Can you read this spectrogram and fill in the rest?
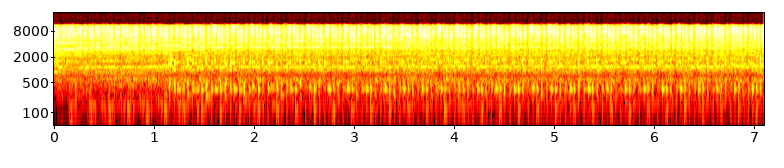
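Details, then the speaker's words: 1984 Honda ATC200ES barn find with valves set slightly loose: starter spins quickly and evenly about 160 beats a minute with no firing; dry compression under 30, wet 60, low compression. "so here's a quick compression T and uh we didn't even make 30 so that's dry"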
